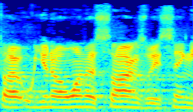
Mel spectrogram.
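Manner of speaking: ordinary talk, nothing marked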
